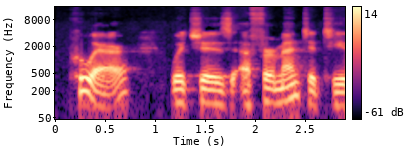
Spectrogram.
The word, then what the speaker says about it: pu'er: tea called pu'er, which is a fermented tea.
